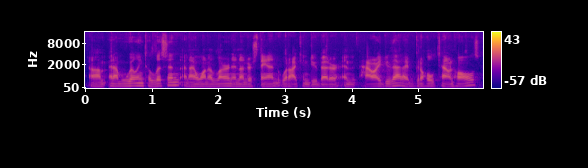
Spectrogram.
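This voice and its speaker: Low-pitched man, earnest interview guest. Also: steady tone, quick pace. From Long Island, New York. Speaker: interview guest, congressional candidate and former air traffic controller. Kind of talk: live television news interview.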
